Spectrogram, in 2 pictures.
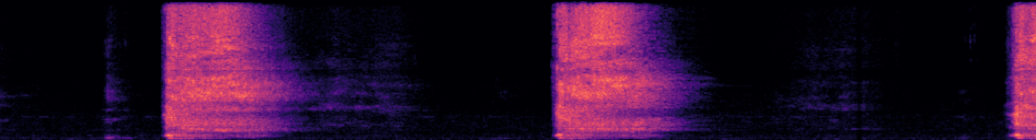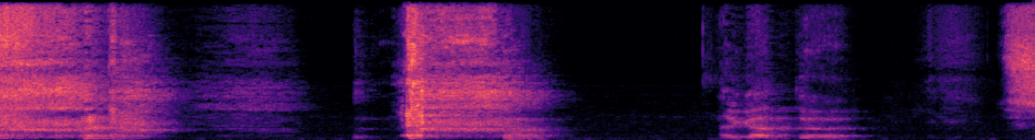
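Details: Four harsh, forceful adult coughs about two seconds apart, then a shorter throaty burst like throat clearing, during a morning workout after being sick; a deep, rough smoker-like cough.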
